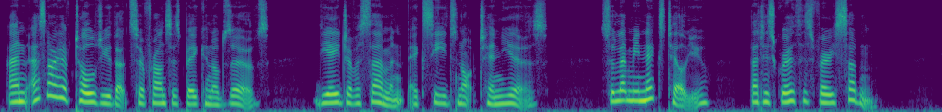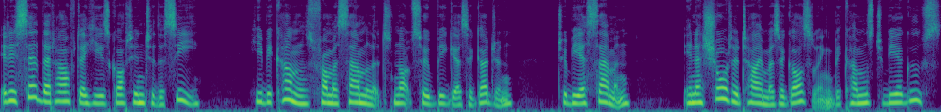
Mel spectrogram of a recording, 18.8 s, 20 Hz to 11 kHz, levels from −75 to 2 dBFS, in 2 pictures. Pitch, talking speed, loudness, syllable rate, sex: 210 Hz, 225 wpm, -18 LUFS, 5.8 syllables/s, female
